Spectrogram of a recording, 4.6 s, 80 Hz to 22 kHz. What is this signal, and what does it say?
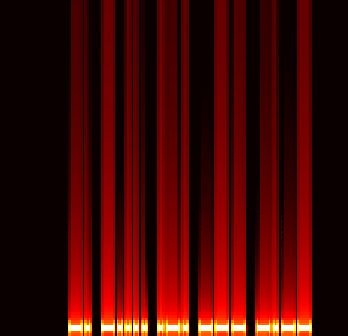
Morse code, heard as a keyed tone, about 22 wpm, 700 Hz. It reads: N6ROY
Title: USA Call Signs - 5 Characters - Repeated 3x - 22wpm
